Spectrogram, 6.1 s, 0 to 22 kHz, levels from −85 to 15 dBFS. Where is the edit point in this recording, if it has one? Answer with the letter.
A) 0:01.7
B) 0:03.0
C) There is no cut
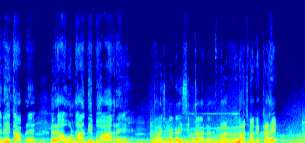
B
